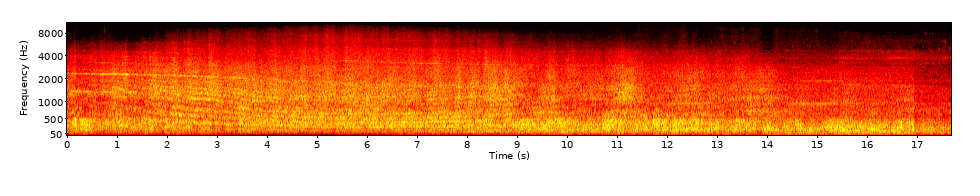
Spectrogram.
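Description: A jet airliner roars overhead, its engines whining as it passes close by and fades.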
